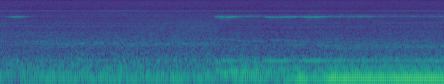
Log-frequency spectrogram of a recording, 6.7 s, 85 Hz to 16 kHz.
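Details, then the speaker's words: CNC milling of aerospace A286 stainless steel, chip load raised from 0.0036 to 0.0043 in at doubled depth of cut: the steady cut grows louder with a deeper drone and thin squeal as tool pressure increases, still cutting successfully. "I actually increase the ship flow just now because it was cutting so good I increased it from point zero zero three six to point zero zero four three and instantly I heard the pressure and the cut get louder and now I can hear it in the tool"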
